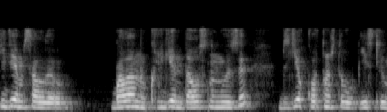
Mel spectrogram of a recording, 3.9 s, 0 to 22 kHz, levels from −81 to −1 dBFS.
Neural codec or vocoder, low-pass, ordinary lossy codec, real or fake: none; none; none; real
